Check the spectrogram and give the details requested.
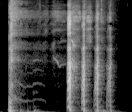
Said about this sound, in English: I don't know, but I think I'm coughing up a lung.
